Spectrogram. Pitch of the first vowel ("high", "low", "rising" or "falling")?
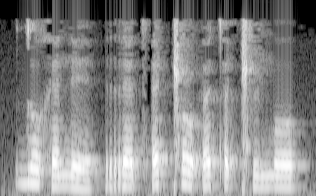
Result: falling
